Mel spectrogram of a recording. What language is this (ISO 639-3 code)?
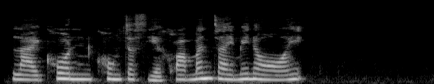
tha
